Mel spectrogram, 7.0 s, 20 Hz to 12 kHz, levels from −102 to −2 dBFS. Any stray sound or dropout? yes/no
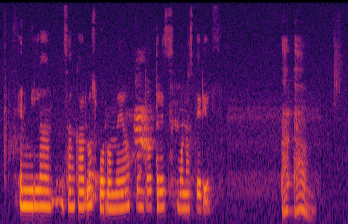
yes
